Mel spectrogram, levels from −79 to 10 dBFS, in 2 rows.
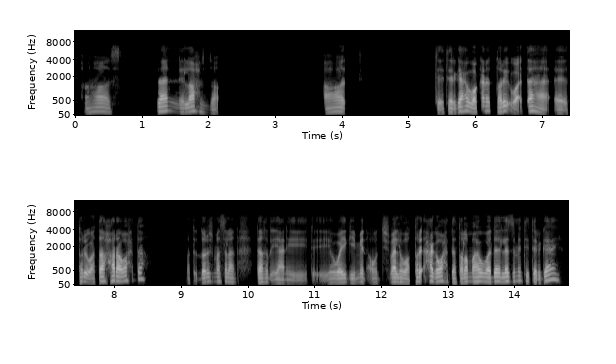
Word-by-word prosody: آه 130 +2 -5 0.5
استنّي 135 -4 -2
لحظة 120 -7 -2 1.6
آه 125 +3 -2
ت - - -13 1.3
ت - - -8
ترجعي 120 +5 +1
هو 120 -5 +5
كان 150 0 0
الطريق 145 0 0
وقتها 125 -9 +1
آآ، - - -2
الطريق - - -2
وقتها 125 +6 +4
حارة 145 -1 +5
واحدة؟ 160 +8 -1 0.7
ما - - -16
تقدَريش 130 +2 -3
مثلًا 130 -3 -3 0.3
تاخدي 120 +1 0
يعني 90 -4 -5
ت - - -15
ي 105 - -9
هو 110 0 +1
ييجي 110 -1 0
يمين 125 +4 -4
أو 110 - -6
أنتِ 115 - -16
شمال، 125 0 +2
هو 115 -3 +2
الطريق 130 +5 +1
حاجة 145 -3 +4
واحدة 140 -5 +2
طالما 125 +3 +2
هو 130 -2 +4
ده 135 +2 +4
لازم 140 +2 0
أنتِ 140 -3 -6
ترجعي؟ 155 - -1
125 Hz, 160 wpm, -27 LUFS, 115-140 Hz, 1.6 s, هو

